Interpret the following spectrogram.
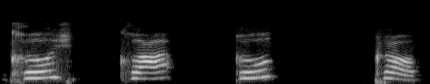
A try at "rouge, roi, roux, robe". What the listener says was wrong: Okay, so I hear that you're trying to make it from the back of your throat, but let's not have so much K sound in it. Rouge, roi, roux, whoa. Okay, less K sound and more like a gargle sound.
